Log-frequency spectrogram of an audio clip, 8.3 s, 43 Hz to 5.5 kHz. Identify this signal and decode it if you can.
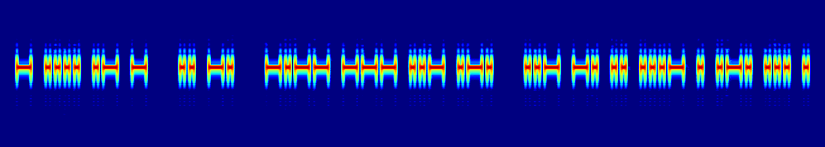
Morse code, heard as a keyed tone, about 25 wpm, 600 Hz. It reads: THAT IN YOUR UNIVERSE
